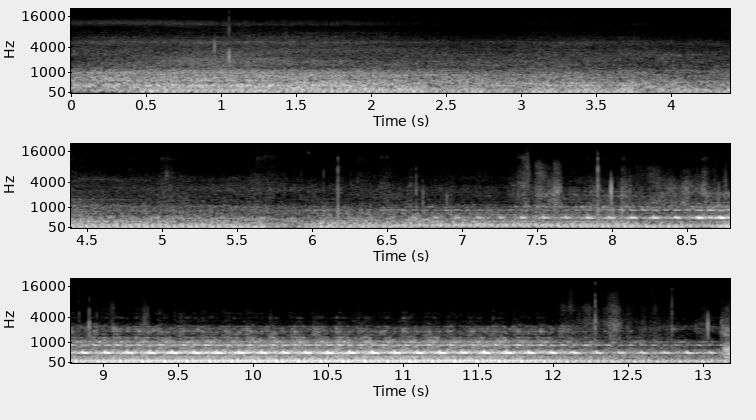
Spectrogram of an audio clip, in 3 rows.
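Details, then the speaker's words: Old GMC Sierra truck cold start on a 47°F morning: starter cranks awfully slow in labored beats about three per second before it starts; weak battery dragging the crank, owner says it won't start in winter. "As you can hear, it starts, but as you can hear, it cranks awfully slow."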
